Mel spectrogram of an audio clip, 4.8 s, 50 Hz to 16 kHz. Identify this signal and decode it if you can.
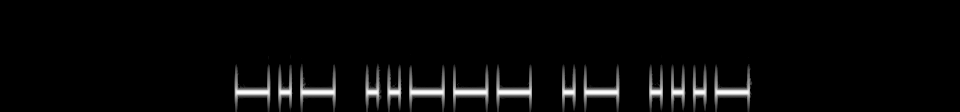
Morse code, heard as a keyed tone, about 22 wpm, 700 Hz. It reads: K2AV
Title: Easy Call Signs Repeated 2x - 22wpm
